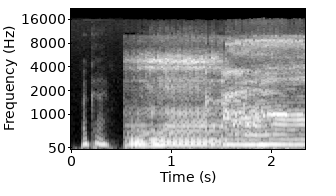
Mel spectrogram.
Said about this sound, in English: He falls asleep in front of the television and he starts snoring. She records it and he reluctantly but sends me the MP3 of this yesterday.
